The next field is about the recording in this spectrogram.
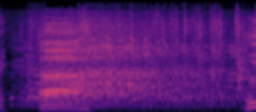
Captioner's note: audience laughing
